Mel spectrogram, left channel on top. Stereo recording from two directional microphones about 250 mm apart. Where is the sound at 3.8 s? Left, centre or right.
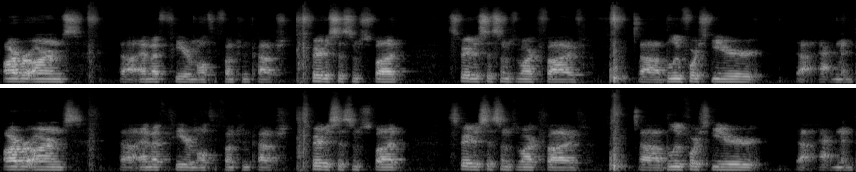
Left.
